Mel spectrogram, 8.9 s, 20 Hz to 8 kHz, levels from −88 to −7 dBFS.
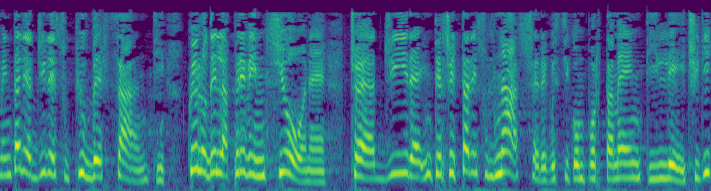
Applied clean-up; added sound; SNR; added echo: none; none; none; none.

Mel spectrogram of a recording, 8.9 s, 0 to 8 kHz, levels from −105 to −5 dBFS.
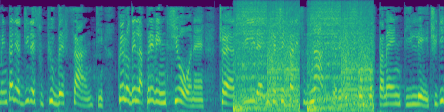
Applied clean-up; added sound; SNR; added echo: none; Drum kit; 1 dB; none.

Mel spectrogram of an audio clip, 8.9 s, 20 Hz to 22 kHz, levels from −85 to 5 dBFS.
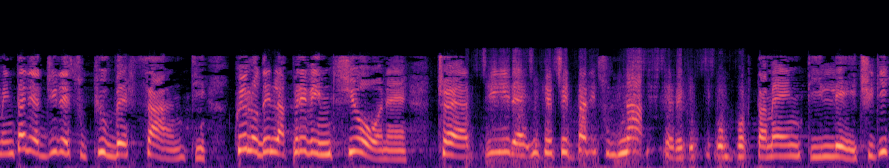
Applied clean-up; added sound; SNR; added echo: neural separator model SepFormer DNS4.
